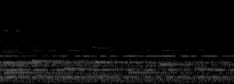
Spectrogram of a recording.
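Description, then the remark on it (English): A church bell's toll hangs in the air, its rich metallic overtones sustaining and slowly fading at a steady, moderate level, with no voices. The bells ring across Dean Street, Wardour Street and Old Compton Street, one ring for each victim, before a minute's silence. “As the last bell tolled, thousands of people stood, heads bowed, as they observed a minute's silence.”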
